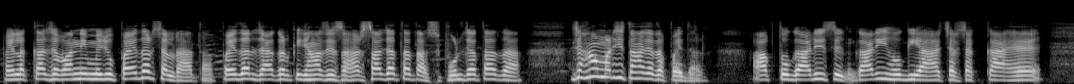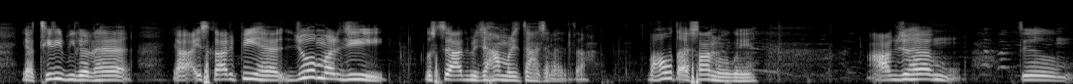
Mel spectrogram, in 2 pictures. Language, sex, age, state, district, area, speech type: Urdu, female, 60+, Bihar, Supaul, rural, spontaneous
